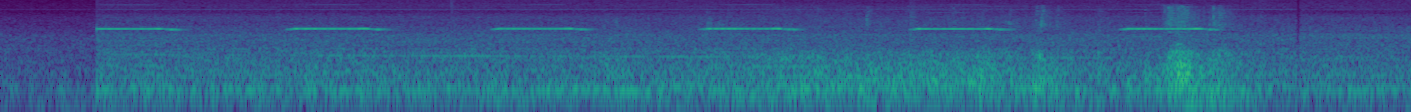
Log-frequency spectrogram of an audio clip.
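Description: A door warning beeps in short even pulses.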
